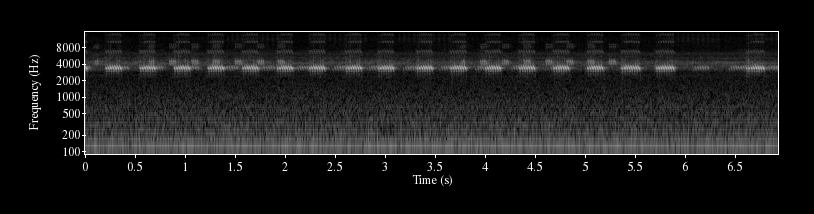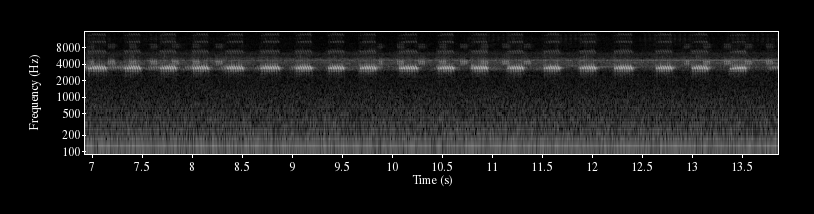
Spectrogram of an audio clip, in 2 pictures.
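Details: Grass insects on a deep autumn night in Changnyeong, South Gyeongnam, Korea: a high, clear chirp pulsing about three times a second, steady and even, with a softer buzzing chorus layered above and a faint low hum underneath.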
